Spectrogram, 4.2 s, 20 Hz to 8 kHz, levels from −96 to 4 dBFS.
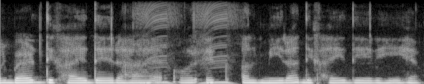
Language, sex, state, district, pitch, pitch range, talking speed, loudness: Hindi, female, Jharkhand, Deoghar, 200 Hz, 195-205 Hz, 170 wpm, -16 LUFS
